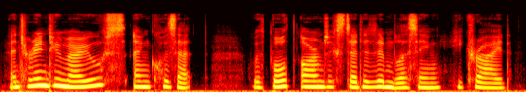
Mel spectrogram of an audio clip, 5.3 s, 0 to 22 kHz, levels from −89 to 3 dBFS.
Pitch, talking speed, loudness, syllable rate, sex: 240 Hz, 160 wpm, -15 LUFS, 5.0 syllables/s, female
